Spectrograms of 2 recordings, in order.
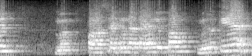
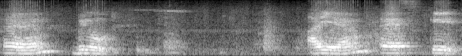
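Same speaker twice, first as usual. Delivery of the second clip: slow, word by word, a little softer; slow model sentence; 4 semitones lower, 4 dB quieter, much slower than usual. Shown as a demonstration. Teacher modelling the right sentence for students, slow and deliberate. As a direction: spell the correct sentence out slowly for the class. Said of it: "simple सा बोलिए".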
